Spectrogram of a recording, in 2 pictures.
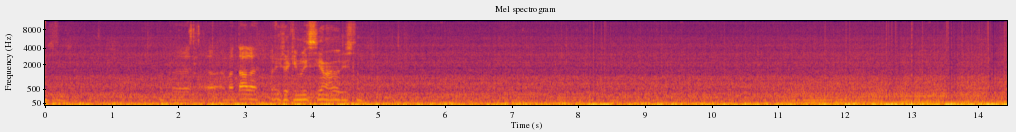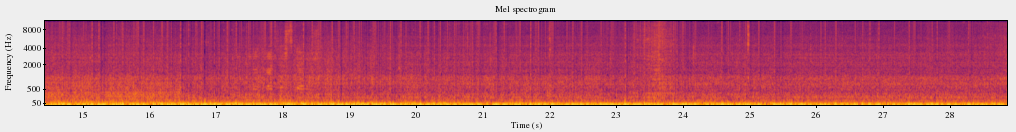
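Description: A car engine hums steadily from inside.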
